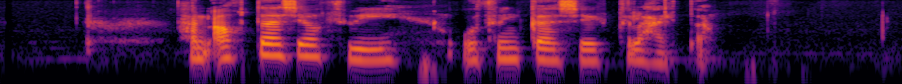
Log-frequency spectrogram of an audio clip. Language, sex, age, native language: Icelandic, female, 20-29, Icelandic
